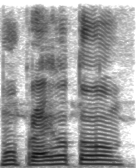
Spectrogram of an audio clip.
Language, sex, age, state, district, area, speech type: Odia, male, 45-60, Odisha, Nabarangpur, rural, spontaneous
